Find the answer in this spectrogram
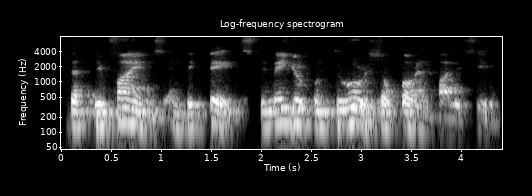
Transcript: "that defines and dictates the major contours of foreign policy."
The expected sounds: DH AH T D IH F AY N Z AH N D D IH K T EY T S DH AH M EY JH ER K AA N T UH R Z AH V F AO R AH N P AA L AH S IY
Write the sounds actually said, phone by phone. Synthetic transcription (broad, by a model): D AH T D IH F AY N S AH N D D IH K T EY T S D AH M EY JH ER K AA N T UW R S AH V F AO R AH N P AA L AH S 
